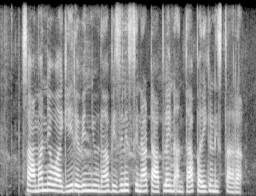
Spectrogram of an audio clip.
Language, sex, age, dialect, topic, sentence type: Kannada, female, 25-30, Dharwad Kannada, banking, statement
